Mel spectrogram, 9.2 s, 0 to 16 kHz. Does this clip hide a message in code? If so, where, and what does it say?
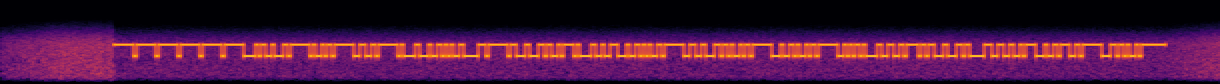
Yes: RTTY (45.45 baud, 850 Hz shift) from 0.8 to 8.7 s, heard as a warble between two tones, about 1700 Hz centre. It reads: DIE STANGEL SIND DREIKANTIG UND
